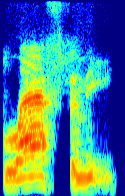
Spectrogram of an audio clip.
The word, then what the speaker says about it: blasphemy: Okay, the emphasis a little more upfront, so blasphemy.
